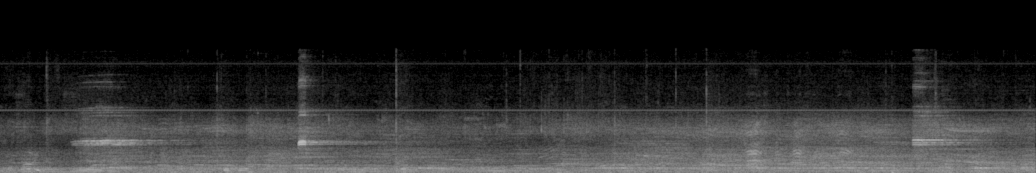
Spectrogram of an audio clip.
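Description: A referee blows short shrill whistle blasts.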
